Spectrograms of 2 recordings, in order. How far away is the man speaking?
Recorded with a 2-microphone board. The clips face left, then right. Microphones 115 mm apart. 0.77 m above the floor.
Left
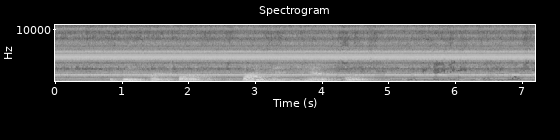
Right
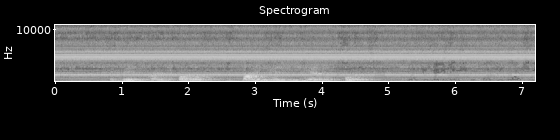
About 4 m.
